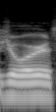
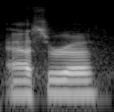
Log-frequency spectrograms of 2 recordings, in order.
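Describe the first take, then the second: First: The second syllable has a z and an 'oh' vowel. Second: The second syllable has an s and an 'oo' vowel. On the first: This is the speaker's own way of saying it. "I pronounce it Azora" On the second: This is how some other people say it. "some people pronounce it Asura"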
